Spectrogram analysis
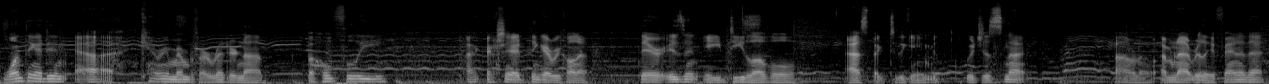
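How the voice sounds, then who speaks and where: A man's voice: fairly low pitch, steady tone, brisk. A man hosting a gaming video, talking casually off the cuff in a hesitant, rambling way as he thinks aloud. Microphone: voice-over recorded over gameplay. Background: music under the voice.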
